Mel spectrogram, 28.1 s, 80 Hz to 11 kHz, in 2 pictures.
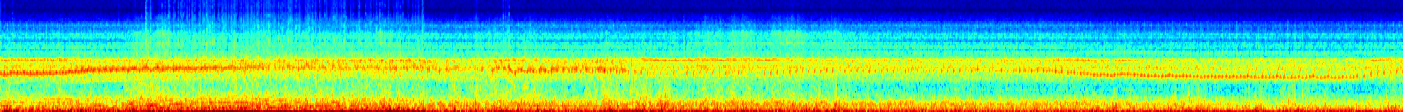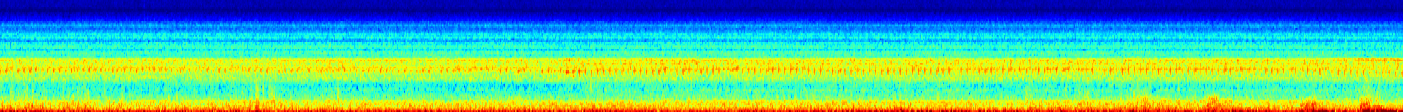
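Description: Kawasaki ZX-6R's inline-four engine heard onboard at low, part-throttle revs as the bike rolls slowly along with other race bikes, over a deep steady rumble. A high steady whine rides above it, sagging in pitch for a few seconds near the middle and then coming back up.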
